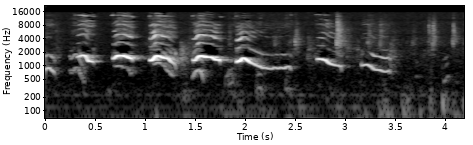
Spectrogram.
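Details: Three-month-old Samoyed puppies from the Flame x Dimitri litter, indoors in a living-room pen with their mothers, Prince Edward Island, Canada, in March: a run of high whiny yelps, each sliding downward, about two per second, fading toward the end.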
